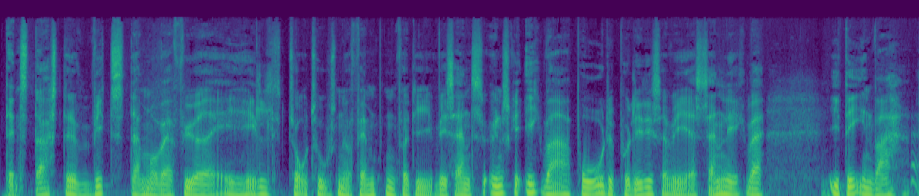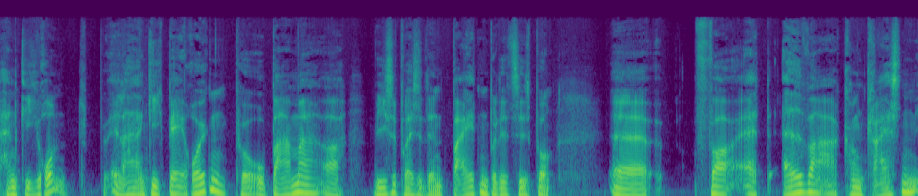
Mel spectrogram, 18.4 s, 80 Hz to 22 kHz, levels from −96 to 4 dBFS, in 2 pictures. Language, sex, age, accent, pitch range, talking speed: Danish, male, 60-79, native, 100-120 Hz, 165 wpm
